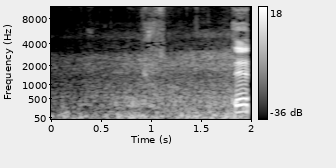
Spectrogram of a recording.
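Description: Faint wind buffeting the microphone, a low uneven rumble, with a word of speech starting near the end.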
